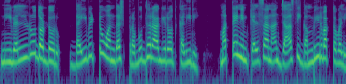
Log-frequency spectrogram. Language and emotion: Kannada, angry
